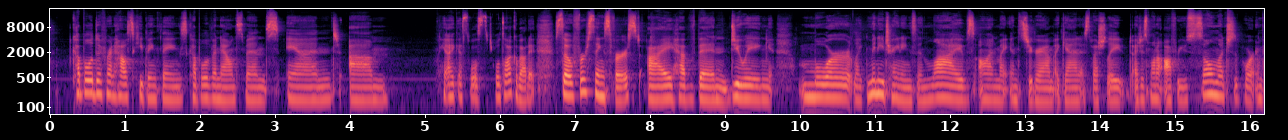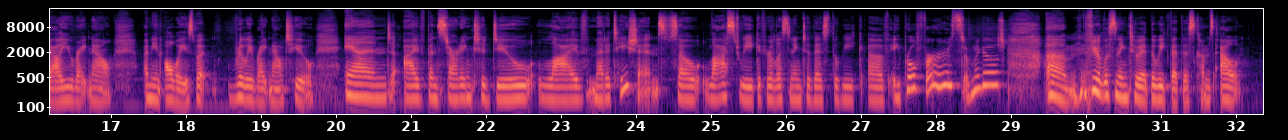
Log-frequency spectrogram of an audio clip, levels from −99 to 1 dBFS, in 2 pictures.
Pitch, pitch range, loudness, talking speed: 160 Hz, 150-175 Hz, -29 LUFS, 175 wpm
